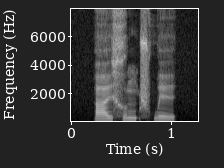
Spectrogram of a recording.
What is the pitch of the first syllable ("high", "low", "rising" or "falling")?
rising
